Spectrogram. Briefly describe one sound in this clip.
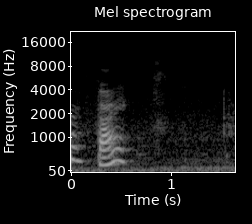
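A young woman speaks cheerfully and close up.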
